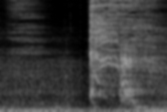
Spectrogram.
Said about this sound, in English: He's been coughing a lot this morning.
